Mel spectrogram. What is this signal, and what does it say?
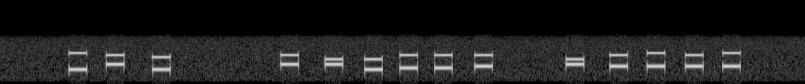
DTMF, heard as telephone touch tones, dialled by hand, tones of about 180 ms. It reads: A#2 #*1669 *9C9C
